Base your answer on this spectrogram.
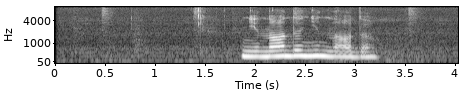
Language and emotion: Russian, neutral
